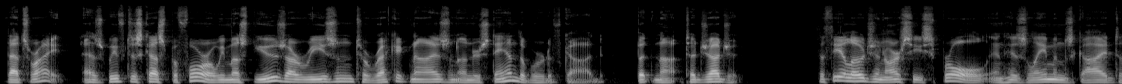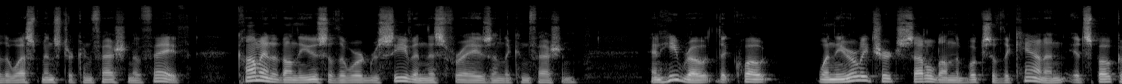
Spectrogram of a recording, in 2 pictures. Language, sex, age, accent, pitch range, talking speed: English, male, 50-69, American, 95-125 Hz, 190 wpm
